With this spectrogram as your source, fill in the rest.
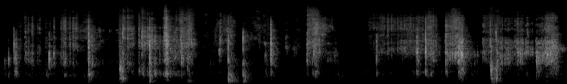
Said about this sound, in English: we're just gonna cut it out on a piece of paper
